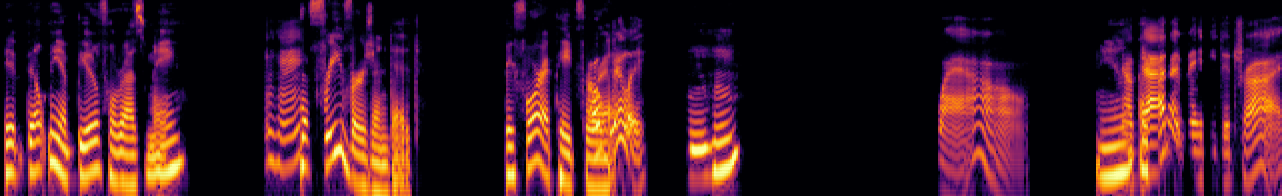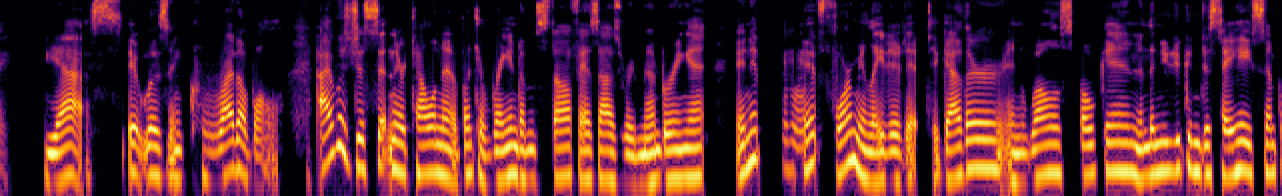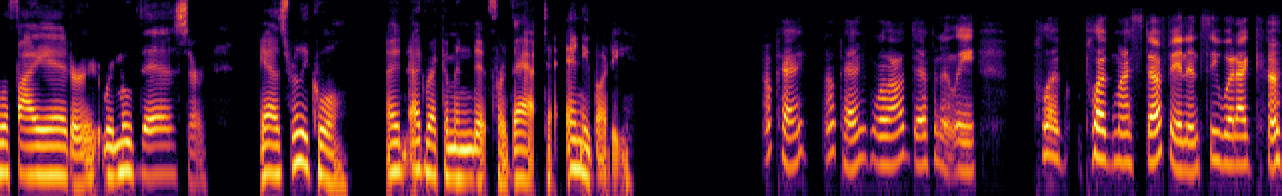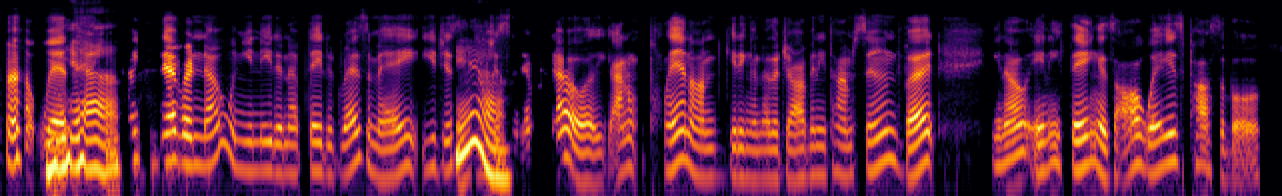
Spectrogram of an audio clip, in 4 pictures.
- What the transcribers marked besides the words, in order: laughing while speaking: "come out"; laughing while speaking: "Yeah"
- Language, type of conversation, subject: English, unstructured, How can I notice how money quietly influences my daily choices?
